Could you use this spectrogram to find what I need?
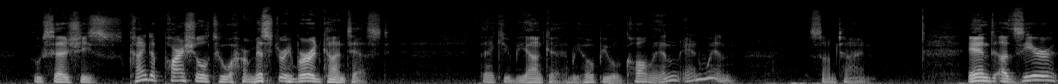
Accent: American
